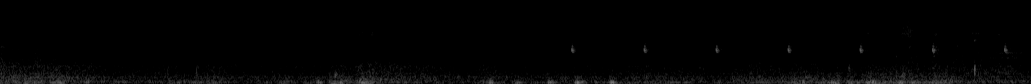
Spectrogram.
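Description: Tesla turn-signal indicator ticking inside the cabin: six short, high ticks about 0.7 s apart, starting a little past the middle, as the car signals for a left turn. Faint low road rumble lies underneath.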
